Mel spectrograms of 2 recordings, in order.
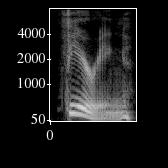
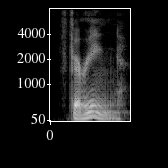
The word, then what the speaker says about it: fearing: fearing with the stress on the first syllable not the second fearing not fearing but that's the opposite of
